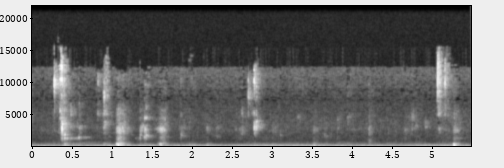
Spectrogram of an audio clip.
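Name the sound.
chewing crunchy apple cheesecake pastry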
